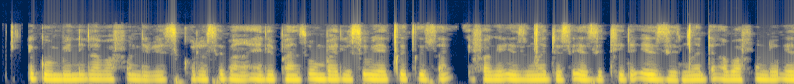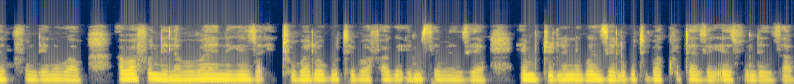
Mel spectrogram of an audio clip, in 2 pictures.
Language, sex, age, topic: North Ndebele, female, 36-49, education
